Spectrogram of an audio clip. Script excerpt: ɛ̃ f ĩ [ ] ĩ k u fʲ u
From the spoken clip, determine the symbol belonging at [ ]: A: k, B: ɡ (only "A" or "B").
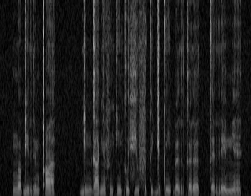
A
